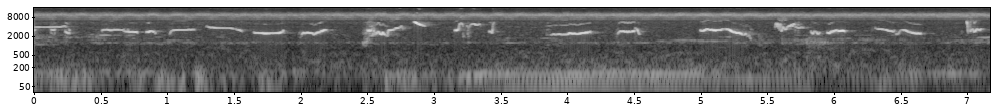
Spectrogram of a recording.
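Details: Oriental magpie-robin youngster learning its song delivers unbroken ngeriwik twittering. Quick bursts of scratchy chirps mix with slurred, looping whistles. A soft low hum runs underneath partway through.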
